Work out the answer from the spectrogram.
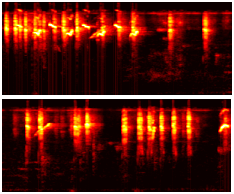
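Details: Flowerpecker lure call for trappers: an opening flurry of sharp, high, twittering notes, then spaced ticks repeating more than twice a second, ending on a short whistle.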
